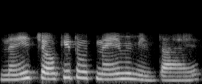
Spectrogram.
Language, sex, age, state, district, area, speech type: Hindi, female, 45-60, Uttar Pradesh, Mau, urban, conversation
